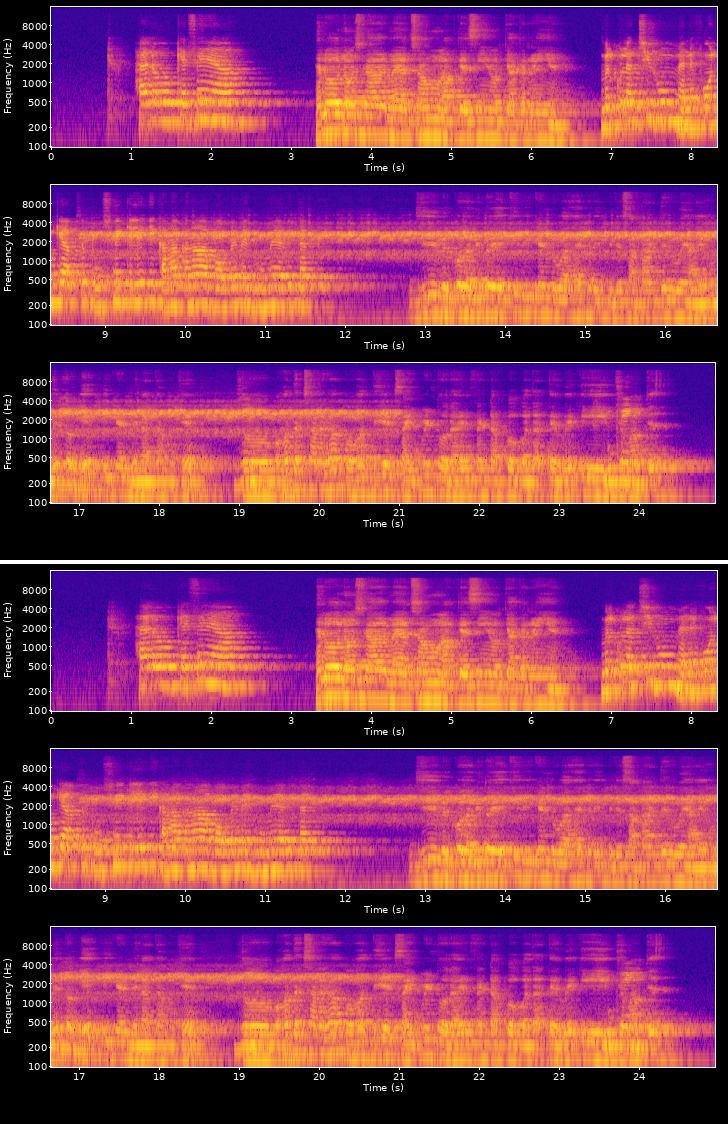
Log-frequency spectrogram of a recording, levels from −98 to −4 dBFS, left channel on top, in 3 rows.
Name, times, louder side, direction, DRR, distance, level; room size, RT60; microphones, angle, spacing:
voice 1, 0.7-2.4 6.9-11.6 16.5-17.0 18.9-19.3 23.8-24.1, left 1 dB, 65° left, 2 dB, 4.4 m, -20 dB
voice 2, 3.3-6.5 12.8-24.2, equal, 5° right, -1 dB, 1.9 m, -21 dB
sound 1, 8.6-21.0, left 4 dB, 50° left, 3.1 m, -26 dB
29.5 x 16.5 x 2.5 m, 1.3 s
head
